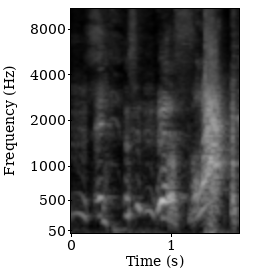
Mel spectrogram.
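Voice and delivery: loud, sudden one-word outburst; mock yell. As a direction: imitate the yelled slap. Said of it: "He actually yells the word".

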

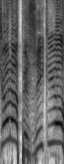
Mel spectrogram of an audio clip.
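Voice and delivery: screamed, drawn-out "Shut up, Ezekiel"; mock dad yell. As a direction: bellow it like an angry dad. Cohost voicing dad yelling at son.

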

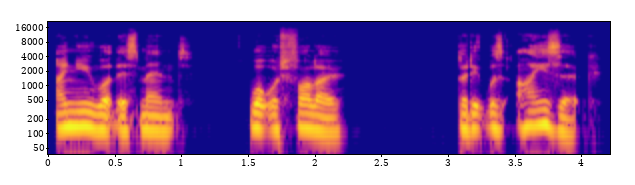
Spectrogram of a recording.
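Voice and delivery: ordinary delivery, nothing marked

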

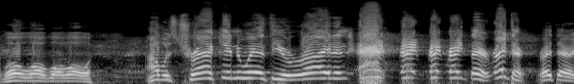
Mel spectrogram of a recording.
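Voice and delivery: hammed-up "right there, right there"; mock startled listener. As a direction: play the guy who just got offended. Mocking a listener's startled objection.

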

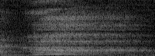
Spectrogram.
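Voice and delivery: sharp, high, breathy shocked gasp; a soft mock gasp of outrage; mimicked gasp. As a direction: imitate the moms' scandalized intake of breath. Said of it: "these two moms went".

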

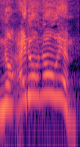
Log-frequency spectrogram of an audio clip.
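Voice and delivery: high, pleading final denial; desperate denial. Acted. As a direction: deny it with panic rising. Peter's third, final denial.

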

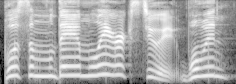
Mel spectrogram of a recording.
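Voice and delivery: gruff Southern guitarist, teasing; Southern accent. Retold or imitated. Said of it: "he had this really thick Southern accent".

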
